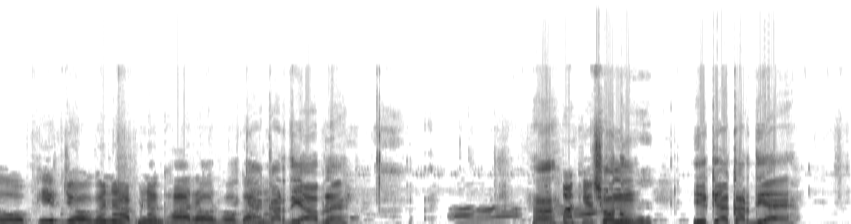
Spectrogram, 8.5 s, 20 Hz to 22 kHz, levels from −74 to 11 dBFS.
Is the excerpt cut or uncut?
cut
